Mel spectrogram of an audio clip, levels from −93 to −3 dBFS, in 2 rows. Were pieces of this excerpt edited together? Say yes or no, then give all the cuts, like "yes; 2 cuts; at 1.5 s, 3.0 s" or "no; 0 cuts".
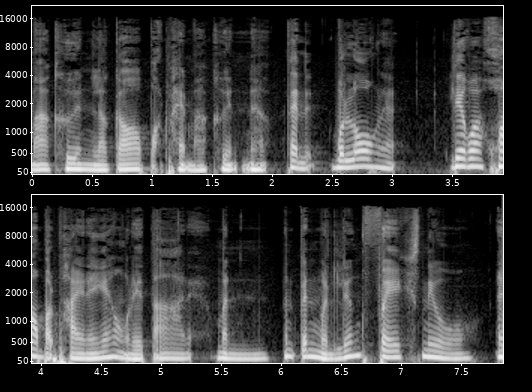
no; 0 cuts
